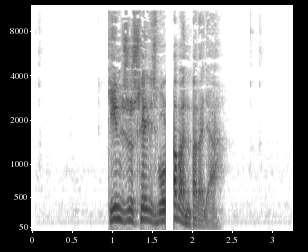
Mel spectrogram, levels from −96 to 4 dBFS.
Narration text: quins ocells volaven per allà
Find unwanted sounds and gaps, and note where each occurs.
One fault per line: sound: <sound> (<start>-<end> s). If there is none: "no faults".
sound: dropout (1.7-1.8 s)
